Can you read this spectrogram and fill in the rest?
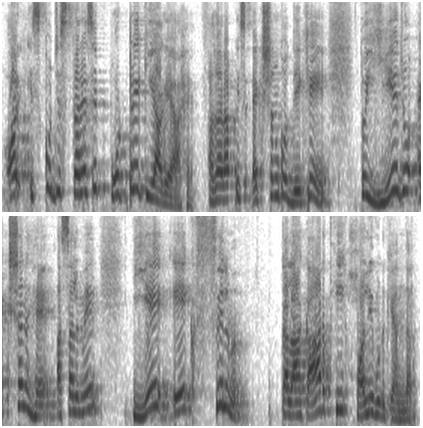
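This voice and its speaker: A man with an Indian accent teaching current affairs in a didactic, explanatory way, often checking that listeners follow. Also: high-pitched. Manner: didactic, pausing to check with "theek hai".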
